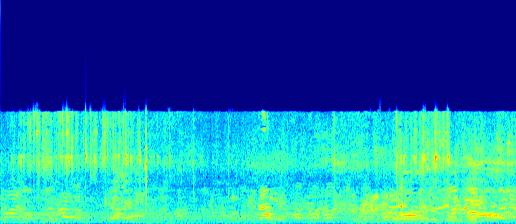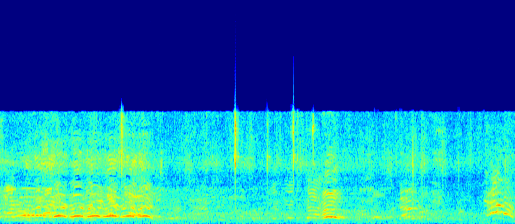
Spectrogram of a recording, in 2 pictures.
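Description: Rugby players and sideline spectators shouting and calling over an open field, the words not clear. A long drawn-out wavering shout stands out just past the middle.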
